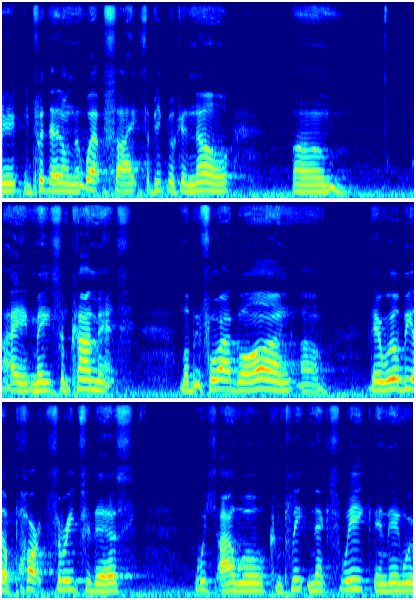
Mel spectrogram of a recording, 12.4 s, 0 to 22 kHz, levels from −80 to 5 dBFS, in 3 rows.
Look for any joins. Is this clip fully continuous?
no; 2 cuts; at 2.9 s, 7.1 s

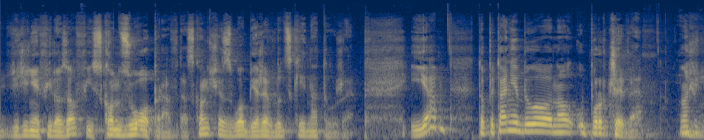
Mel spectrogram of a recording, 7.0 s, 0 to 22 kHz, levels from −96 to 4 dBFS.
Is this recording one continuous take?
yes; 0 cuts

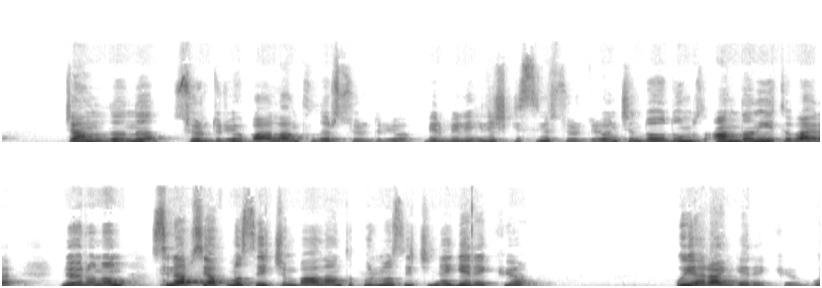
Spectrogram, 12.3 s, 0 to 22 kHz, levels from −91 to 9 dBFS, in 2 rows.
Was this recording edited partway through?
no; 0 cuts

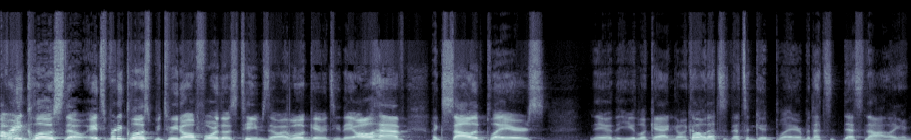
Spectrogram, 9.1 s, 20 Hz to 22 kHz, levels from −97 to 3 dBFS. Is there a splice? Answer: no; 0 cuts

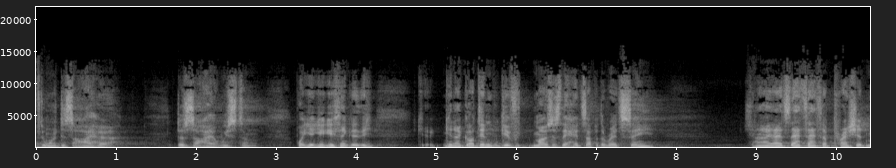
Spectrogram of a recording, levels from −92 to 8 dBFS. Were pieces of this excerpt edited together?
no; 0 cuts

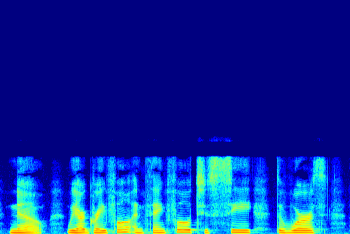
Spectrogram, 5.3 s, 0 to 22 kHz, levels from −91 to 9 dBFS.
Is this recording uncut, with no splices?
no; 1 cut; at 0.9 s

